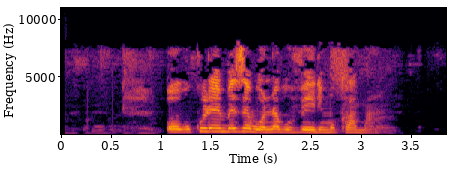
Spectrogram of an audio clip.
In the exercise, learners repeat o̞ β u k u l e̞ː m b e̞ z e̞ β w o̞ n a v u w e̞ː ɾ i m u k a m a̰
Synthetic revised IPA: o̞ β u k u l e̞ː m b e̞ z e̞ β w o̞ nː a β u v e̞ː ɾ i m u k a m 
